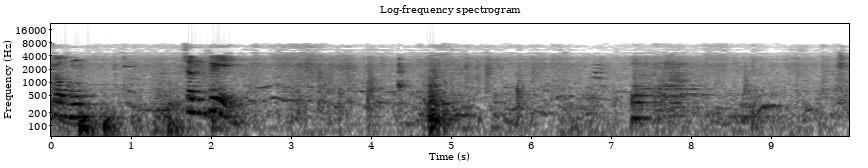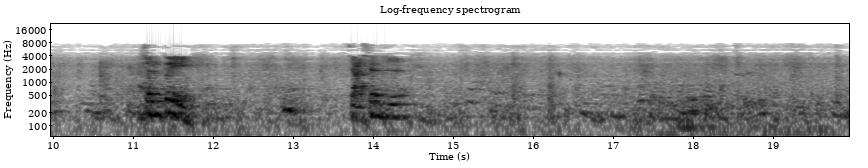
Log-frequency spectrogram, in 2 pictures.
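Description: A man speaks calmly nearby in a slightly echoing room.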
